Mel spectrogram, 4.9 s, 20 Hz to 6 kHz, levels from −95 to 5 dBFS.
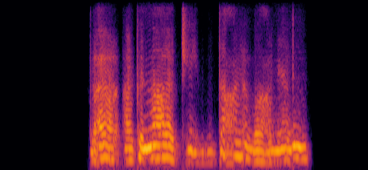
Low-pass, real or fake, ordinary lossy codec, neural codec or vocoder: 5.4 kHz; fake; Opus, 32 kbps; codec, 16 kHz, 0.5 kbps, FreqCodec, smaller model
